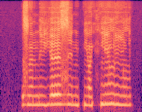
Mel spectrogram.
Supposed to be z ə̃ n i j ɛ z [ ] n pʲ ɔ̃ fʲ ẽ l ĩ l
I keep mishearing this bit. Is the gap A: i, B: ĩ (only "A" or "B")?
A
